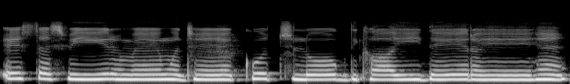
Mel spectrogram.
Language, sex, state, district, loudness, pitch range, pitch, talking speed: Hindi, female, Madhya Pradesh, Katni, -9 LUFS, 220-240 Hz, 230 Hz, 105 wpm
